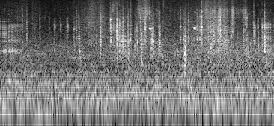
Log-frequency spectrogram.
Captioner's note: fence creaking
